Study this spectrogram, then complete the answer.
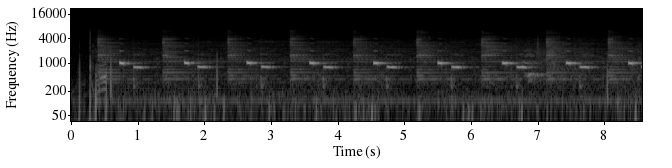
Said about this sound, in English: Daddy, that was just the clock cuckooing that I wanted you to hear. And it says 9 o'clock, but it's not really 9 o'clock.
